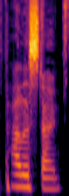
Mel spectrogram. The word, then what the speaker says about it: Palestine: Is it Palestine or Palestine? It's Palestine. This Palestine thing.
